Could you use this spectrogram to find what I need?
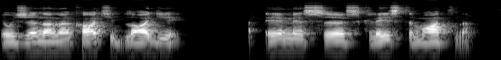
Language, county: Lithuanian, Alytus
